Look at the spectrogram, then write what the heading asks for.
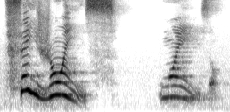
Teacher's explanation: O ditongo nasal, o ar sai pela boca e pelo nariz, né? Feijões, ões, é nasal, porque sai pelo nariz e pela boca.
